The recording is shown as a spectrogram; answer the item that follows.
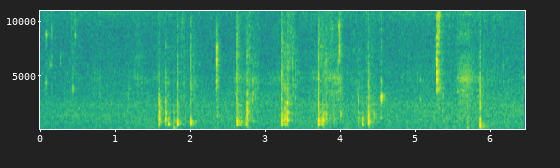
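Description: A person chewing a mouthful of rehydrated freeze-dried granola with blueberries and milk. Irregular short crunches and wet mouth clicks come every few tenths of a second from about a second and a half in, thinning out near the end.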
